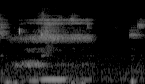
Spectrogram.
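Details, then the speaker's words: Adult with about a month of on-and-off sleep disturbance (insomnia) snores while asleep during Ayurvedic shirodhara treatment: a single low, rattling snore on an in-breath over steady background hiss. "గట్టిగా మాట్లాడుతున్నా నమ్ము అయినా కూడా గురకలు వస్తా ఉన్నాయి just ఆ sounds మీరు just వినండి."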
